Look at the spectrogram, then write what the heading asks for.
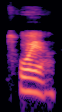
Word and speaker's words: Toyer: Toya. Um, or Toyer if I was to say it how it's spelled.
